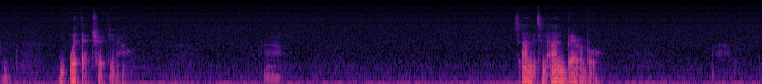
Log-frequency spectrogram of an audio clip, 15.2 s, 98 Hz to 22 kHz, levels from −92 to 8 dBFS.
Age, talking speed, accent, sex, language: 50-69, 45 wpm, American, male, English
